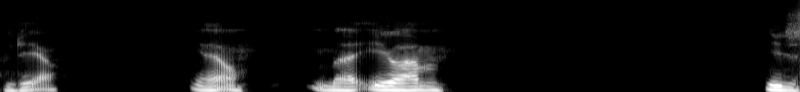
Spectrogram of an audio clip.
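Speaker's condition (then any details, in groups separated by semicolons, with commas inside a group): ALS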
